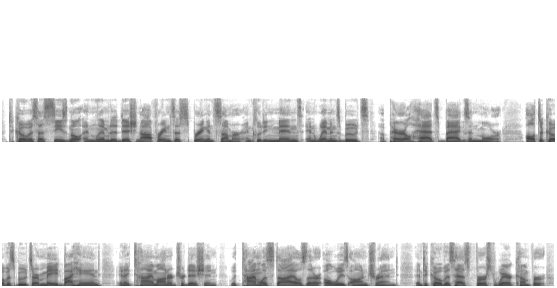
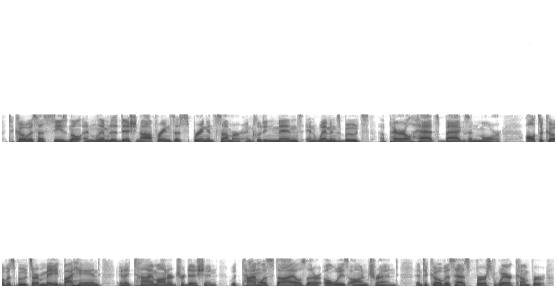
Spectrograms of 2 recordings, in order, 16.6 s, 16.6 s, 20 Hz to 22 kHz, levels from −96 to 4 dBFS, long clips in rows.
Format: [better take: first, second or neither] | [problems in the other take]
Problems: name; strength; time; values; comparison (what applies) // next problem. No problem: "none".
first | garbled, watery; badly; nothing above 4 kHz; slightly in the first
